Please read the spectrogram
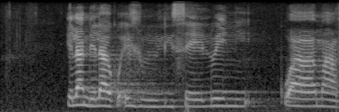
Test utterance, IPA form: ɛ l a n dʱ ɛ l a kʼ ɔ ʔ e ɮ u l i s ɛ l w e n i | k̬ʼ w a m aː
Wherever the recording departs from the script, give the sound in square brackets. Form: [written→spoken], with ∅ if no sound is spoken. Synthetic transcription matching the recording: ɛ l a n dʱ ɛ l a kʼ ɔ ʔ e ɮ u l i s ɛ l w e n i | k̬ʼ w a m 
